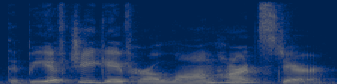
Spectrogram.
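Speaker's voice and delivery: usual speaking voice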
